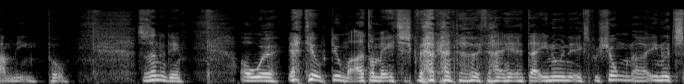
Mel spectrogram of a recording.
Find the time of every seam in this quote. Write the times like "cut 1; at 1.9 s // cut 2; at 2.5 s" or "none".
none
